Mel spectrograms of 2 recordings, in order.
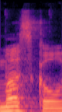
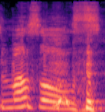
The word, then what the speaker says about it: muscle: For context, I just found out the C in muscle is silent. You still said it the wrong way. It's muscles.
